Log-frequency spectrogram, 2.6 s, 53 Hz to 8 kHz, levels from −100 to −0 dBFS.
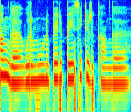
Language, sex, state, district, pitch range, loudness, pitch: Tamil, female, Tamil Nadu, Nilgiris, 200-240 Hz, -17 LUFS, 220 Hz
